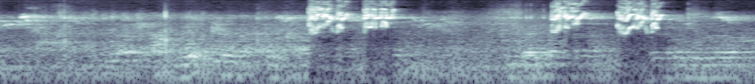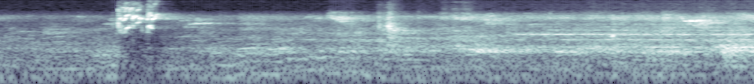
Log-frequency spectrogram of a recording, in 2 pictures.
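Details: Lovebirds in a pet aviary give shrill, harsh squawking bursts every couple of seconds over a constant high, twittering chatter from many birds, with faint background music.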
